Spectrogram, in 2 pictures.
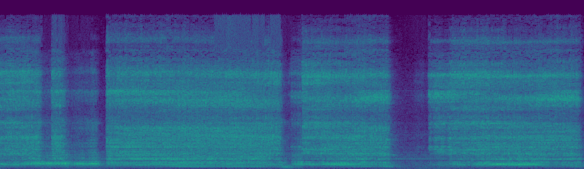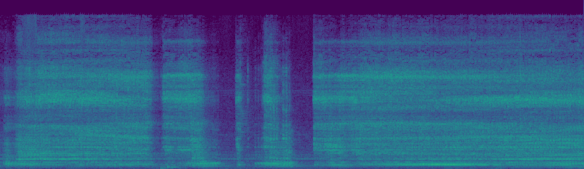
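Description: A woodturning tool cuts a wooden Christmas ornament on a lathe, making a loud steady scraping hiss broken by several brief pauses as the tool lifts off the wood.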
